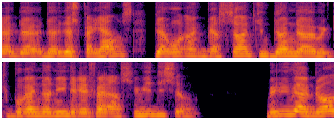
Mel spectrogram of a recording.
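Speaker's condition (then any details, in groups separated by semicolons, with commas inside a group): Hemiparalysis; muffled speech, like hot potato in mouth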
